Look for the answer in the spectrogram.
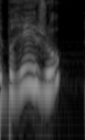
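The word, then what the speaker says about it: Bréjeot: où l'artiste invité c'était Le Comte de Bréjo, j'espère que je prononce correctement, G-E-O-T, ça se prononce Jo.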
